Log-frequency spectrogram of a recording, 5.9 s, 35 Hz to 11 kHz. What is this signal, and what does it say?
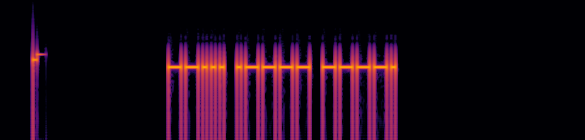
Morse code, heard as a keyed tone, about 28 wpm, 700 Hz. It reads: 719
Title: Numbers - 3-Digit 28wpm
